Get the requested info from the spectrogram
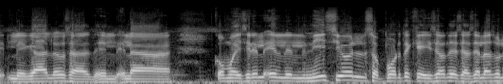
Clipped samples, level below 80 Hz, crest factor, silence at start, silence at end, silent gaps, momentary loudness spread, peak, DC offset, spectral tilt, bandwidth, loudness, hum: under 0.1%; -32 dBFS; 12 dB; 0 s; 0 s; none; 3 LU; -4 dBFS; under 0.1%; -5.5 dB/octave; 15.5 kHz; -16 LUFS; none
